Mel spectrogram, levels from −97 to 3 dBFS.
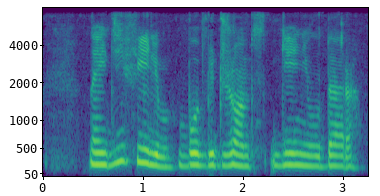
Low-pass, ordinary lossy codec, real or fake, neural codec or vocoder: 7.2 kHz; AAC, 48 kbps; fake; vocoder, 22.05 kHz, 80 mel bands, HiFi-GAN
